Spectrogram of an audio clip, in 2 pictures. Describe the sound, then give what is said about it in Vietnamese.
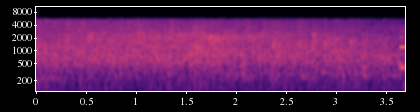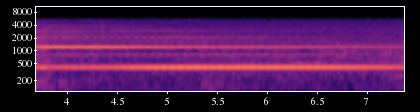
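A big round of applause from students at a teacher's request, a dense, steady wash of clapping for a few seconds, then cut off by a loud sustained ringing tone that holds to the end. “Nếu được thì hãy dâng cho một tràng vỗ tay thật lớn nào.”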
